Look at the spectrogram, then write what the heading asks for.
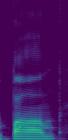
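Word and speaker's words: palm: आ जाए तो उस केस में भी एल प्रोनाउंस नहीं होगा, काम, पाम, टॉक, इस तरह के वर्ड्स।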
